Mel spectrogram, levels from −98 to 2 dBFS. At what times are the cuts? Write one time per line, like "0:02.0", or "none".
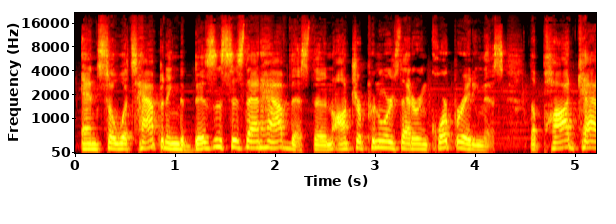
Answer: none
